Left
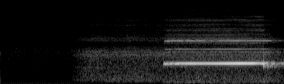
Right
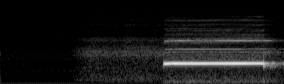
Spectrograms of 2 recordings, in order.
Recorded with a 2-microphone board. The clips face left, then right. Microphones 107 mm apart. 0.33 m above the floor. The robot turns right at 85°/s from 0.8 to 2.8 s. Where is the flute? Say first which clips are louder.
Right 10 dB; 95° right, 0.6 m; by 2.7 s straight ahead, 0.6 m.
